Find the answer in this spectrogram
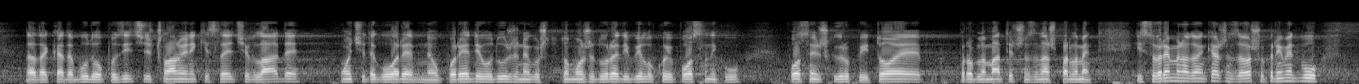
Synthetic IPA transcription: d̪ad̪akad̪abud̪uopo̞ziːt̪sijit͡ʃlˠanoʋinekeslˠe̞d̪et͡ɕeʋlˠaːd̪e̞ | mot͡ɕid̪aɡo̞ʋoɾeneupo̞ɾed̪iod̪uːʒeneɡoʃt̪ot̪o̞ːmo̞ʒed̪auɾaːd̪ibiːlˠo̞ko̞jiposlˠaniku | poslˠanit͡ʃkojɡɾuːpiːt̪o̞ːje | pɾo̞ble̞mat̪it͡ʃnozanaʃpaɾlˠame̞nt̪ist̪o̞ʋɾe̞me̞no̞d̪aʋamkaːʒemzaʋaʃupɾimed̪bu

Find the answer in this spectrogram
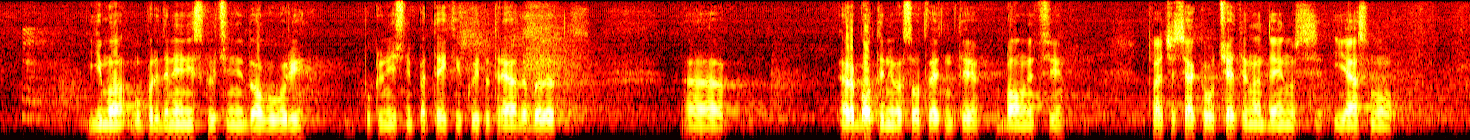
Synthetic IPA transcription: imɐopɾɛd̪ɛlɛniːsklʲut͡ʃɛnid̪ɔɡovoɾipoklʲinit͡ʃnipɐt̪ɛkikoit̪ʊt̪ɾʲjavəd̪ɐbɤd̪ət̪ | ɾɐbɔt̪ɛnivɐfsoːt̪vɛt̪nit̪ɛbɔlˠnit̪si | t̪ovat͡ʃɛfsʲjakəot̪̚t͡ʃɛt̪ɛnɐd̪ɛjnost̪jasno

